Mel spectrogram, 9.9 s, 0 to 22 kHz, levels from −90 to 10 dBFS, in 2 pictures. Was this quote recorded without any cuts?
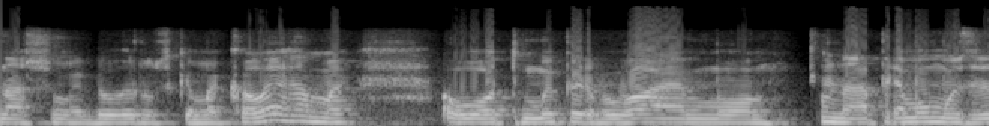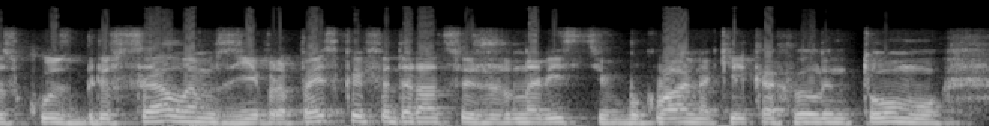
yes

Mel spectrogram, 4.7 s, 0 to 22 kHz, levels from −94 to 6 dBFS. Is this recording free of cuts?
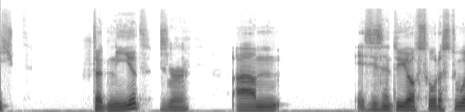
no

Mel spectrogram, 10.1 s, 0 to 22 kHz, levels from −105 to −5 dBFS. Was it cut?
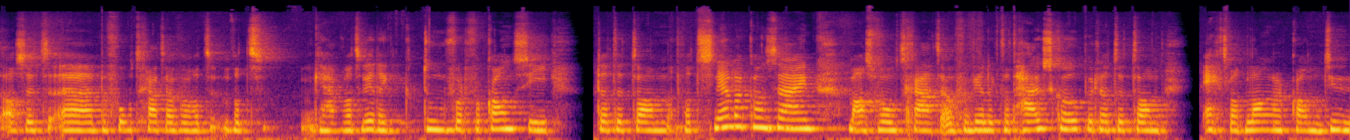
no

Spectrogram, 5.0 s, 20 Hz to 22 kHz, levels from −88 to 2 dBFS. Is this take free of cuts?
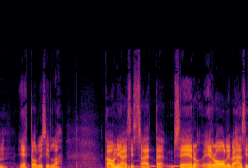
yes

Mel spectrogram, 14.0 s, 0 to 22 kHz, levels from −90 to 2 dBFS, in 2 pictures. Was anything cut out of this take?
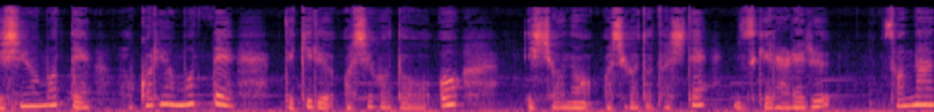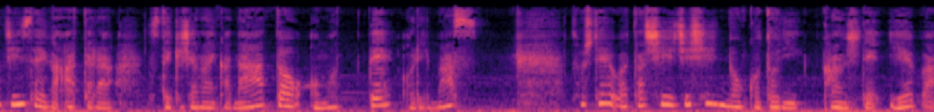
no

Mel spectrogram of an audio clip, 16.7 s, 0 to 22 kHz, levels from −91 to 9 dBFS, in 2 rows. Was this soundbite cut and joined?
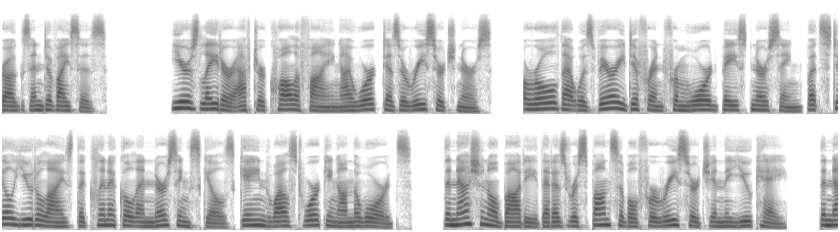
yes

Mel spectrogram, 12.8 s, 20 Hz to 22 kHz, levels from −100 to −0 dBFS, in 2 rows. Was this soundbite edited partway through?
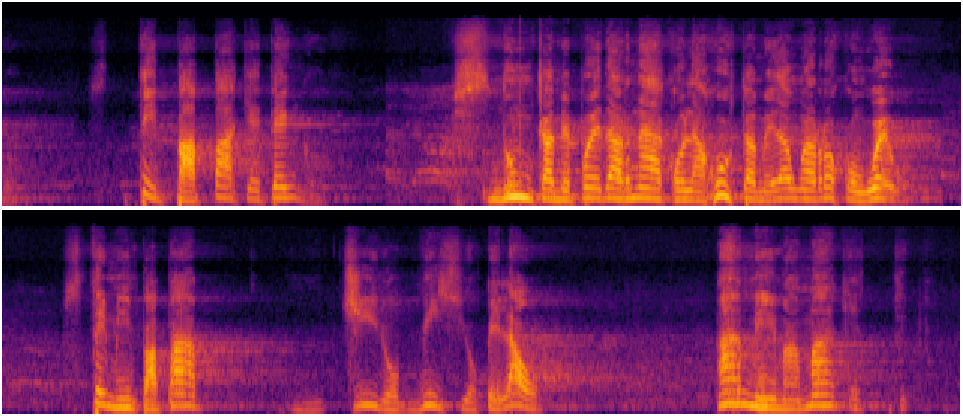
yes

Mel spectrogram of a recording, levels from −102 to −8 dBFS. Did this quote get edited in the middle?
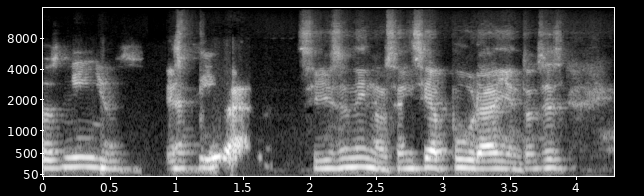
no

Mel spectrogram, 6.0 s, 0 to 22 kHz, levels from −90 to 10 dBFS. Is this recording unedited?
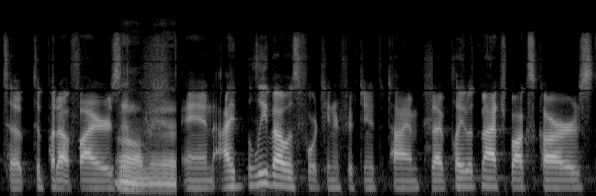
no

